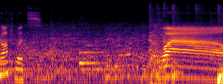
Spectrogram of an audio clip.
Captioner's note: crowd chattering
